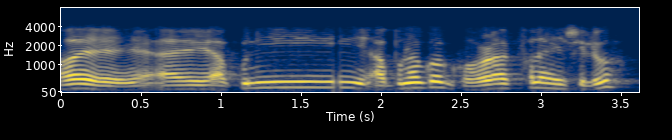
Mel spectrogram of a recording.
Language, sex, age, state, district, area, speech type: Assamese, female, 18-30, Assam, Sonitpur, rural, conversation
